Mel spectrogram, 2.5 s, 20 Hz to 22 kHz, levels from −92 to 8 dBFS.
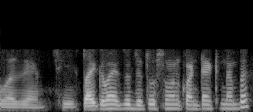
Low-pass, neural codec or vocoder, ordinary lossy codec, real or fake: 3.6 kHz; none; none; real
